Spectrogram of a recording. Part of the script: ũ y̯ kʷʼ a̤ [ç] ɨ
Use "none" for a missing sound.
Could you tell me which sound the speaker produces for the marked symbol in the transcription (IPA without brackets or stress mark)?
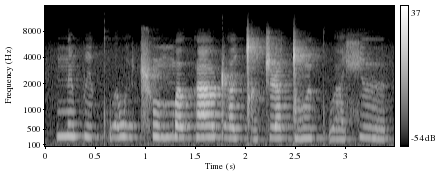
ç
